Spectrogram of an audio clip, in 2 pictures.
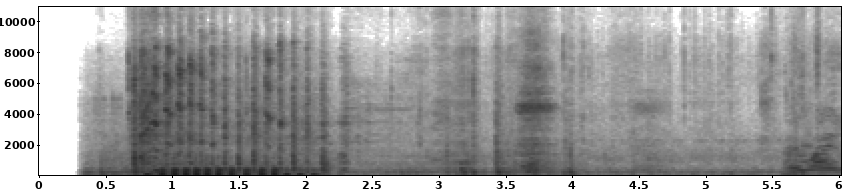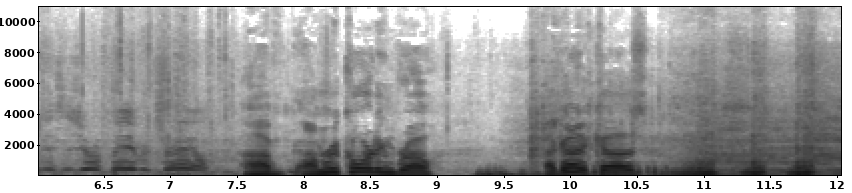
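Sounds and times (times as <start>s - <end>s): off-road vehicle engine running: 0.7s - 2.3s.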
